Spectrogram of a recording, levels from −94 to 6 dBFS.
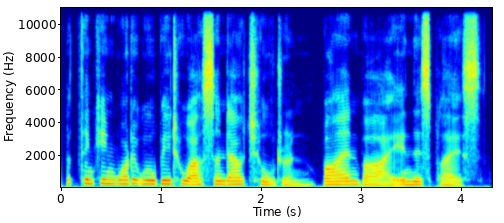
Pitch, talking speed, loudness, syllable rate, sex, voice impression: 195 Hz, 235 wpm, -18 LUFS, 4.9 syllables/s, female, feminine, adult-like, tensed, powerful, slightly hard, clear, intellectual, calm, slightly friendly, elegant, slightly sharp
